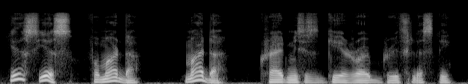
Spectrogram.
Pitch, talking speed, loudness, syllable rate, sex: 115 Hz, 105 wpm, -20 LUFS, 3.9 syllables/s, male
